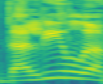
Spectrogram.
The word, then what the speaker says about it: Далила: женщину из стана врага по имени дилайла но по-русски оно произносится как далила но я все же буду использовать английский вариант с вашего позволения так вот это самое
